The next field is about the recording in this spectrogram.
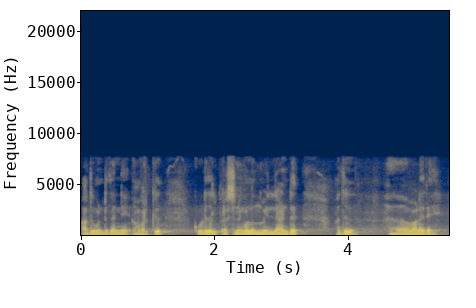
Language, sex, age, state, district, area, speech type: Malayalam, male, 18-30, Kerala, Idukki, rural, spontaneous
